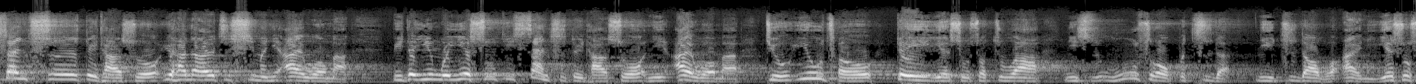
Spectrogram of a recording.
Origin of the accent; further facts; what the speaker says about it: Shanghai, China; 因为上海人讲国语不大标准的，所以你听到要继续的听哦。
